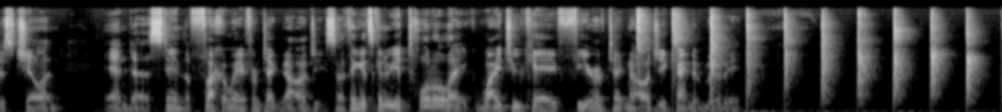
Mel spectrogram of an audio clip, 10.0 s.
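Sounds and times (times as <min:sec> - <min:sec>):
speech: 0:00.0 - 0:07.6
slow steady hand clapping: 0:06.3 - 0:10.0.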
